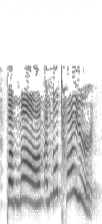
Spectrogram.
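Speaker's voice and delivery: put-on high, slow, insistent child voice; wide-awake child. Daughter protests to her tired mom, high and insistent. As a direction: plead it like a child who won't sleep. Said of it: "my child will say".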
